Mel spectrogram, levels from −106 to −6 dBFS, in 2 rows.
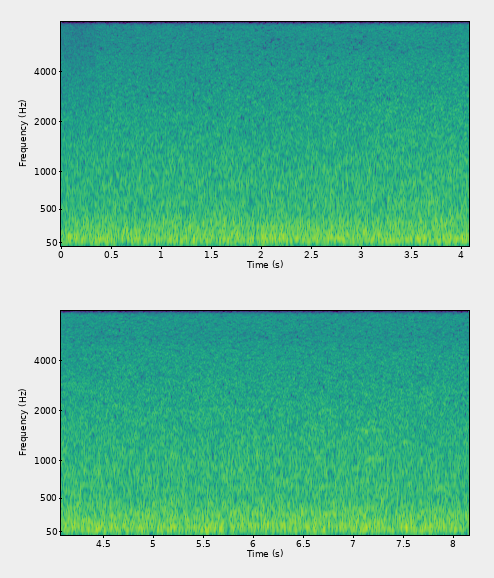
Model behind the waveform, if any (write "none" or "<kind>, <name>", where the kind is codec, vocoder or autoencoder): none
